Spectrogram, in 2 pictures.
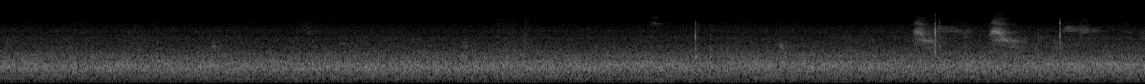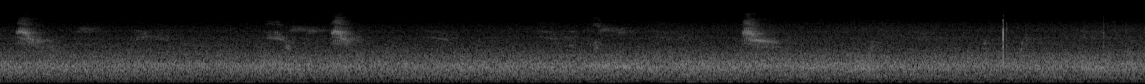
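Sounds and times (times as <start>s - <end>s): steady background hiss: 0.0s - 22.9s
small birds chirping: 9.1s - 13.3s, 14.0s - 16.1s, 16.8s - 19.4s.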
